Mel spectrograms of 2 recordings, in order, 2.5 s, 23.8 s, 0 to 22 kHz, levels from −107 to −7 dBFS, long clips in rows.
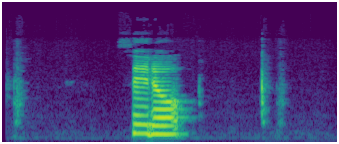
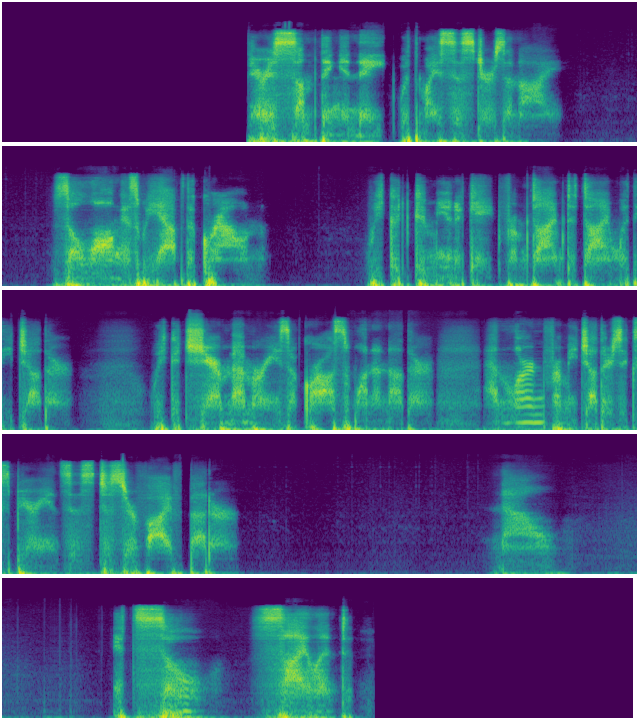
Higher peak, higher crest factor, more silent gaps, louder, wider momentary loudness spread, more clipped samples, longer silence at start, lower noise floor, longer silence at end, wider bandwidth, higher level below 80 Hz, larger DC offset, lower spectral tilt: about the same, -4 dBFS vs -2 dBFS; about the same, 20 dB vs 22 dB; neither; about the same, -19 LUFS vs -21 LUFS; first, 20 LU vs 17 LU; neither; second, 0.95 s vs 1.85 s; second, -74 dBFS vs -79 dBFS; second, 0.55 s vs 2.1 s; second, 7.6 kHz vs 10.5 kHz; second, -78 dBFS vs -30 dBFS; neither; first, -5 dB/octave vs -1.5 dB/octave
